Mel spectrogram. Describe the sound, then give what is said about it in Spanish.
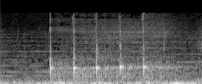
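Five quick, evenly spaced, sharp knocks on a door in a steady rhythm over a low background hum with no talking; a new group of reggaeton musicians knocking at the door of the music production company Guadalupe y Gabriel Records. “mientras tanto, en la nueva productora de música Guadalupe y Gabriel Records, un nuevo grupo de reggaetoneros tocaba la puerta en busca de una oportunidad.”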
